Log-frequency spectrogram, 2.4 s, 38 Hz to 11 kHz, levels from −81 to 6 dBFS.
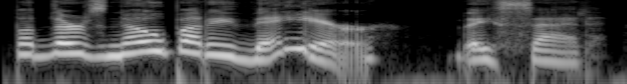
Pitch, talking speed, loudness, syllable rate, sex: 255 Hz, 155 wpm, -17 LUFS, 6.3 syllables/s, female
